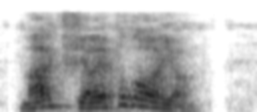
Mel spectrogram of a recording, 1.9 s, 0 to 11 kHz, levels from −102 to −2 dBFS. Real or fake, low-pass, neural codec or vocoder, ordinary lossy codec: fake; 7.2 kHz; codec, 16 kHz, 4.8 kbps, FACodec; AAC, 32 kbps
